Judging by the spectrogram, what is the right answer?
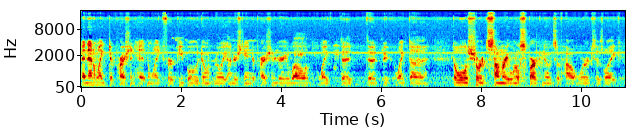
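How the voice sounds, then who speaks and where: A man speaks at a fairly low pitch and a moderate pace, his intonation monotone and flat. Audible room echo and noticeable background noise surround him. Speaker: podcast host. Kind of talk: casual chat.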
